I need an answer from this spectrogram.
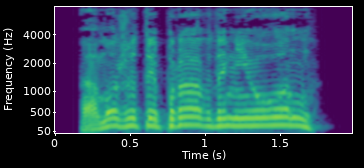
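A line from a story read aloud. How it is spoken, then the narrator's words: Someone shouting. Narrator (Russian): выкрикнул кто-то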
